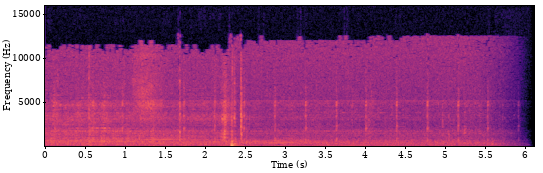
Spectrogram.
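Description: A car engine idling, heard inside the cabin as a steady low hum, with faint regular ticking and one sharp knock a little past two seconds in. The sound fades out at the very end.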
